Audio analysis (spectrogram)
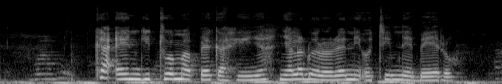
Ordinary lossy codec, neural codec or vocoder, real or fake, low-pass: Opus, 32 kbps; none; real; 14.4 kHz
